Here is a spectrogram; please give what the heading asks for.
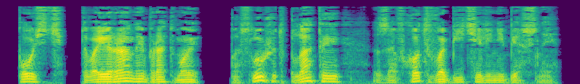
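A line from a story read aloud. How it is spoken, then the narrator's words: Quiet male voice. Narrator (Russian): тихо произнес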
